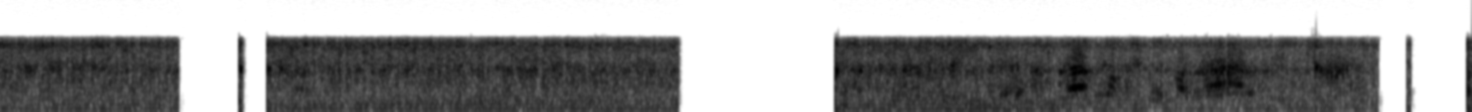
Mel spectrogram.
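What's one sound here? An off-road vehicle's engine rumbles as it crawls over rocks.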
